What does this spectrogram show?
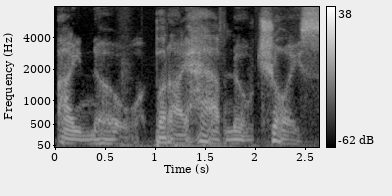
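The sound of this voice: A man's cartoonish character voice, low-pitched with a bright, sharp tone, slow pace and ordinary pitch variation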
